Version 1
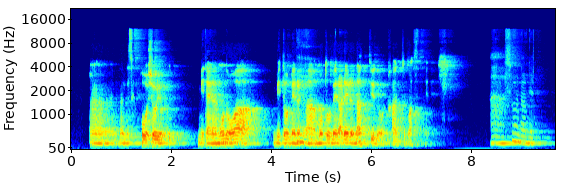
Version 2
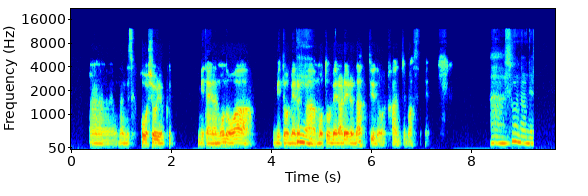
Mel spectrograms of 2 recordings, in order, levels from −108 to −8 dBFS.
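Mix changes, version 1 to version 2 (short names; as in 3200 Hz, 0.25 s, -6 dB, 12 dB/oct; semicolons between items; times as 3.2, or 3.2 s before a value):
second voice +5.5 dB; reverb: off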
